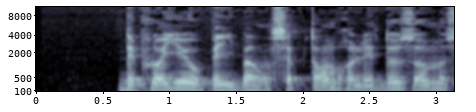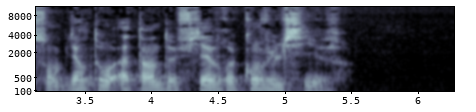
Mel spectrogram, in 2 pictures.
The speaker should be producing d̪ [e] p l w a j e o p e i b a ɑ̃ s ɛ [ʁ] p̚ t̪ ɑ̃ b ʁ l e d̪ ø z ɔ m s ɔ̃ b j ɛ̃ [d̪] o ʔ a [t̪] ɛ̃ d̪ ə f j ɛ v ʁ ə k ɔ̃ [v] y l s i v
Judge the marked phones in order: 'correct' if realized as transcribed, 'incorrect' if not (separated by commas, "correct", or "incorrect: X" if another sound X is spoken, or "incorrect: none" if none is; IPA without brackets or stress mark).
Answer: correct, incorrect: none, incorrect: t̪, correct, correct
